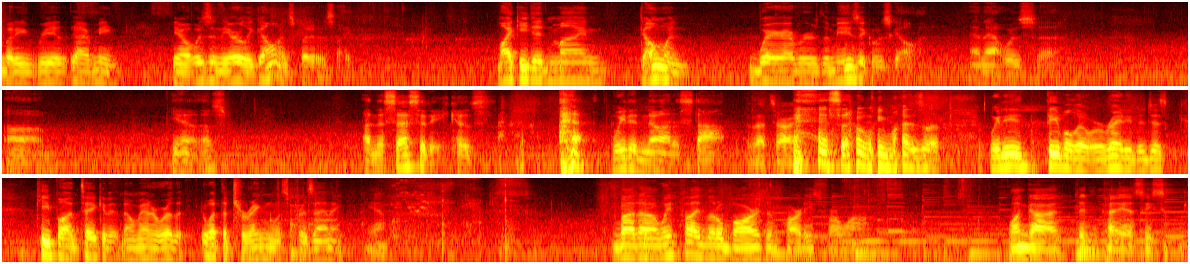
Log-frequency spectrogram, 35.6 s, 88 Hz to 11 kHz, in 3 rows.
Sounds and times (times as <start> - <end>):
Speech: 0.0 - 3.5, 5.0 - 6.9, 7.5 - 10.6, 11.9 - 12.4, 13.5 - 14.2, 15.5 - 16.8, 18.0 - 27.6, 29.8 - 32.4, 33.8 - 35.5.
